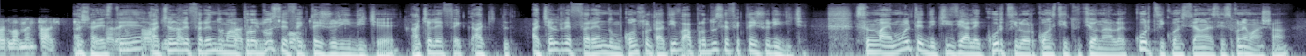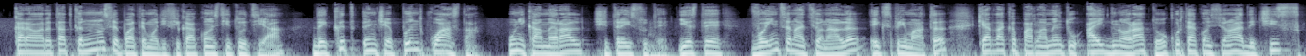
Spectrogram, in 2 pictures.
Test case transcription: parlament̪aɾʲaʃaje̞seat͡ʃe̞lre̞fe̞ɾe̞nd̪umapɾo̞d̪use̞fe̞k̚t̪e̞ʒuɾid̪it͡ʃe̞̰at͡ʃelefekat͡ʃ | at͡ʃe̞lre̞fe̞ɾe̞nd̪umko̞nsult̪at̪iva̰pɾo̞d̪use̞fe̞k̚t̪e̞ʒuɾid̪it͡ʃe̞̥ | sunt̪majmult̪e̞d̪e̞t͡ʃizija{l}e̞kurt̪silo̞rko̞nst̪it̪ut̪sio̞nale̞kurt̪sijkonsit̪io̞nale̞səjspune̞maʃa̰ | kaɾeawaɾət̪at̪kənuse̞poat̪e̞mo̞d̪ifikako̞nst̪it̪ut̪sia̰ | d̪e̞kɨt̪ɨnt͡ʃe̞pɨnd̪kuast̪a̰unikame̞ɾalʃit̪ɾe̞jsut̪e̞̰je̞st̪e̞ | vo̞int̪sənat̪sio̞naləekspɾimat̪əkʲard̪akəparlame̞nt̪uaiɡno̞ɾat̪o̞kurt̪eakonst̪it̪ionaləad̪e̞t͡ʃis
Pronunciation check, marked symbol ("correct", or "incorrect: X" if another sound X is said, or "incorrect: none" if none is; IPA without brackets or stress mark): correct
